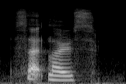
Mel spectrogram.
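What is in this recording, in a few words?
"settlers", American English; pronunciations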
